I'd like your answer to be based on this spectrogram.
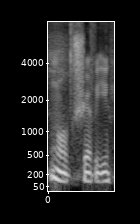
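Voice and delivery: disappointed, let-down delivery. Saying the name Chevy in Lorne Michaels' voice: mock-disappointed Lorne Michaels voice. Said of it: "He has to sound disappointed".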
